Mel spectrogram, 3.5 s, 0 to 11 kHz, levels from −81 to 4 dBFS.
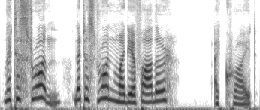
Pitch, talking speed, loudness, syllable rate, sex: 270 Hz, 190 wpm, -17 LUFS, 4.5 syllables/s, female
